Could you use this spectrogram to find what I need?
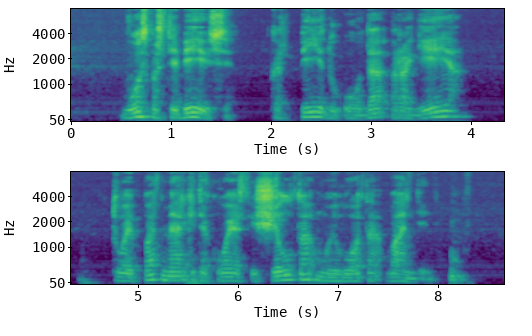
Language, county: Lithuanian, Vilnius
